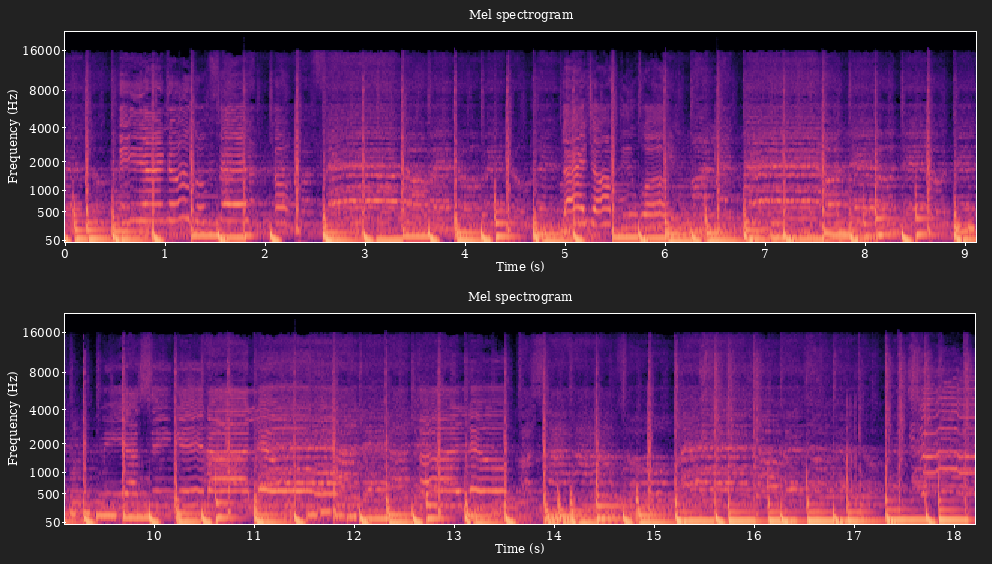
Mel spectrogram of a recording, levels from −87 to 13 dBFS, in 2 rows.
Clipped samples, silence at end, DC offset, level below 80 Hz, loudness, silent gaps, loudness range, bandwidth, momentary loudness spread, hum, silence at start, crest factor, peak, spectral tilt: under 0.1%; 0 s; under 0.1%; -12 dBFS; -13 LUFS; none; 2 LU; 15 kHz; 4 LU; none; 0 s; 10 dB; 0 dBFS; -6.5 dB/octave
